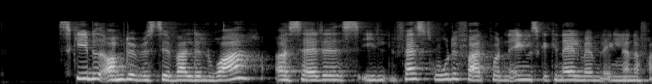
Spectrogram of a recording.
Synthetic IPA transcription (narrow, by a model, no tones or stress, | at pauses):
sɡ̥ḭːb̥ð̩ˠɒ̽md̥ø̰ːb̥əst͡sʰe̝lʋɑld̥eluɑ̈ːɒ̽sæd̥əsifæsd̥ʁuːdəfɑ̰̈ːd̥̚pʰɒ̽d̥eneŋ̰l̩sɡ̥əkʰænɛ̰ːlmel̰m̩eŋlæn̰ɒfʁɑ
